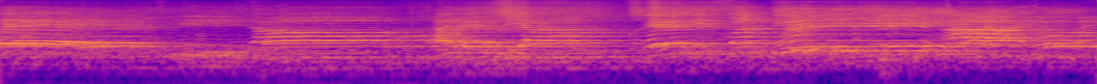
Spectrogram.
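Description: A choir singing, several voices in harmony, in phrases that slide up and down in pitch.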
